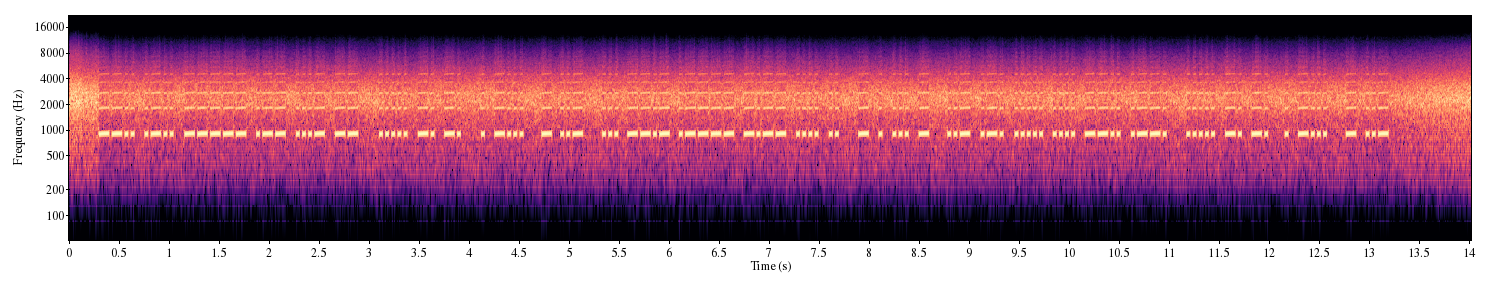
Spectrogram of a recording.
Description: Morse code, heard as a keyed tone, hand-sent with a paddle, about 39 wpm, 920 Hz, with radio static. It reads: ZL0WVM 5NN EB TU SQ1YHI TEST UR5HZP 5NN EB TU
